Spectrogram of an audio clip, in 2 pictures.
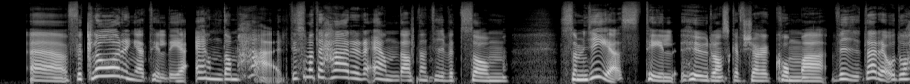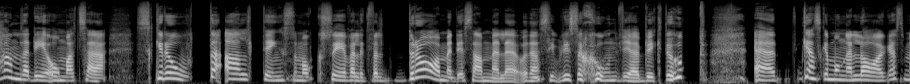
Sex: female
